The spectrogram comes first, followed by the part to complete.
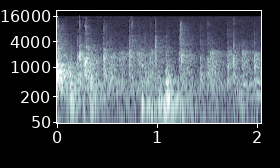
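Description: Faint, irregular taps and clicks over quiet room noise.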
